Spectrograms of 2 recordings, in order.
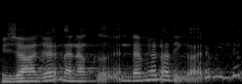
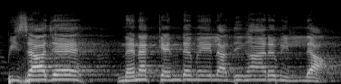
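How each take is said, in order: First: Very soft, timid mock command; mock-feeble rebuke. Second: Firm, full-voiced declaration; stern preacher's rebuke. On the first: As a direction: say it faintly, with no authority at all. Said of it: "എങ്ങനെ പറയണ്ടേ". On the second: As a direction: tell the devil firmly who is in charge. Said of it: "എങ്ങനെ പറയണം?". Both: Shown as a demonstration.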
